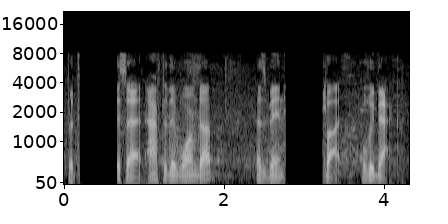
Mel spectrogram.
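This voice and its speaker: A man with a fairly low voice calls a volleyball match live at normal speed, using clipped phrases that rise on big plays. It's recorded in a noisy gym, with the crowd and bouncing balls audible behind him.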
